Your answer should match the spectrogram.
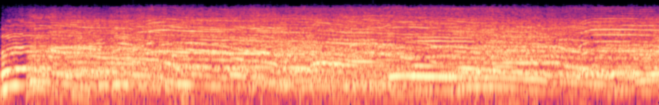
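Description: A large baseball crowd of Oakland A's fans boos the Houston Astros loudly and continuously during their opening series in Oakland, a dense wall of overlapping voices with sustained, wavering low jeers and no pauses.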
